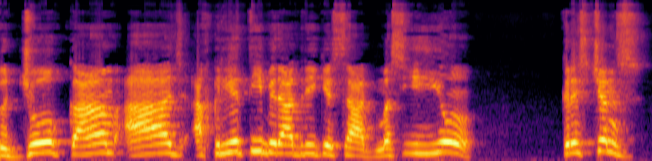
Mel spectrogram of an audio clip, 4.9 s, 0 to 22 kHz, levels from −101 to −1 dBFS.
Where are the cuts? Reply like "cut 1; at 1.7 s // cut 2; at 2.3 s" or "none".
none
